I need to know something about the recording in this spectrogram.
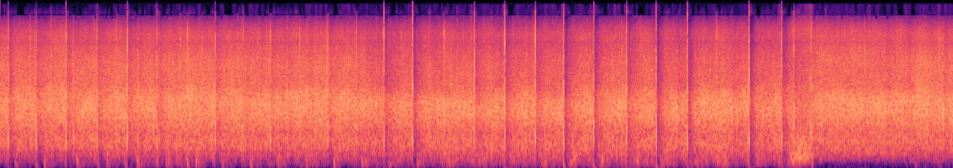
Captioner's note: applause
